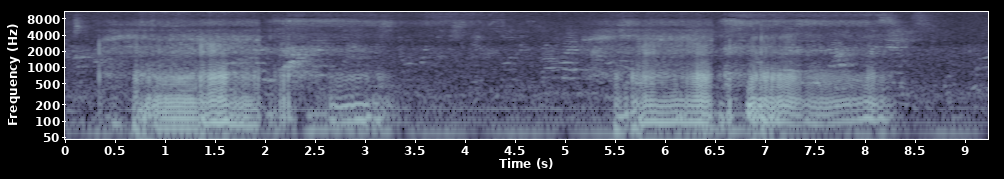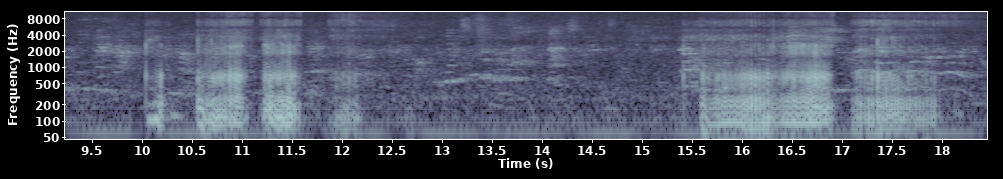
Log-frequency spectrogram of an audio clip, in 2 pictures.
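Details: English bulldog snoring: loud, rough, snorting breaths in irregular bursts with room noise; noisy snoring.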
